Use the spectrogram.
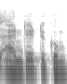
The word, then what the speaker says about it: Antetokounmpo: It's Giannis Antetokounmpo. Giannis, yeah, Greek freak. Giannis Antetokounmpo.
